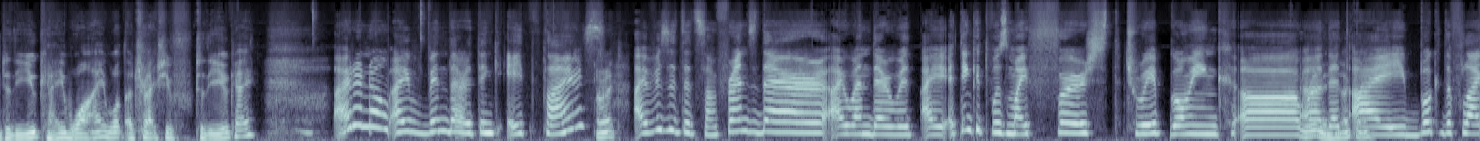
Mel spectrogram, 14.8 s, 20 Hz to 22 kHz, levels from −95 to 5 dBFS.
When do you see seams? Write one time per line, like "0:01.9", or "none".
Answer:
0:09.2
0:13.0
